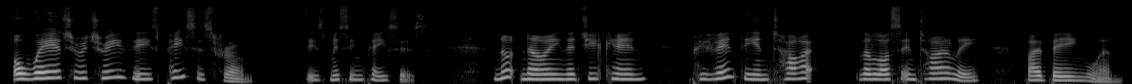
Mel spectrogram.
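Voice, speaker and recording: On the high side yet gravelly and smooth, a woman's voice carries a spiritual study session with no echo behind it. Conversational and reflective, she speaks expressively and underscores her points by repeating them.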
